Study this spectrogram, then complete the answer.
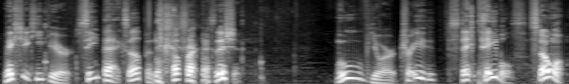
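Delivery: playful cabin-crew safety spiel; mock in-flight instructions; flight announcement. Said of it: "I feel like a pilot, dude".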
